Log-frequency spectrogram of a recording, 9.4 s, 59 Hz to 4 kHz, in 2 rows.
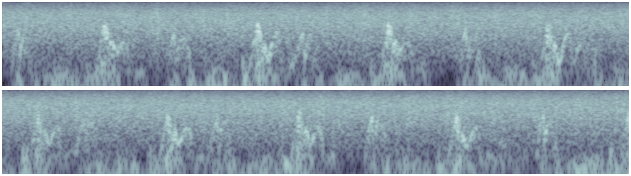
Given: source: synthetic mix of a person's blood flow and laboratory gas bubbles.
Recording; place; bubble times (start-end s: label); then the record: Doppler ultrasound of blood flow; precordium
no bubbles
From the record:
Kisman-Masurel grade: 000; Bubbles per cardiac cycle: 0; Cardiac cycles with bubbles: 0%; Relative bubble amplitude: no bubbles discernible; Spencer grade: 0 (complete lack of bubble signals)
